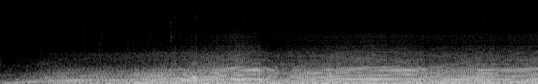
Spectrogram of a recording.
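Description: Mercedes-AMG E63 S Estate accelerating at full throttle from inside the cabin, a deep engine roar building quickly and holding loud with climbing revs and shifting harmonics.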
